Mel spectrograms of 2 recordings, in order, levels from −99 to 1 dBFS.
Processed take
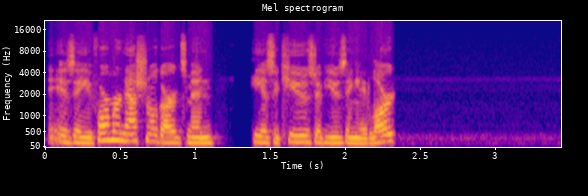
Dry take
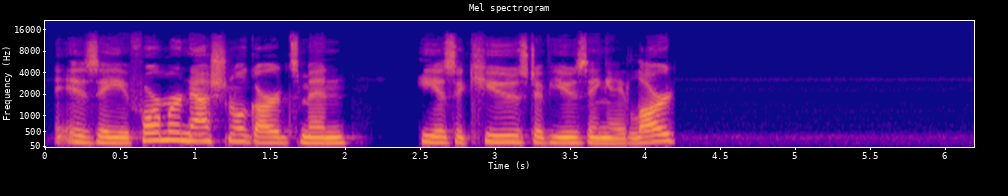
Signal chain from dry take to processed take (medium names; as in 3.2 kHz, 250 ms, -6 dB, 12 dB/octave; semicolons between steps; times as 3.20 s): comb 7.2 ms, depth 66%; tempo 1.8×; companded quantiser 8-bit; trim +7.5 dB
